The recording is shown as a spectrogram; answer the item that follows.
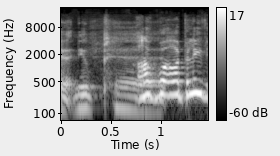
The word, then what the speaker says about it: Peart: things that he said he would pronounce it pete right but that's the sort of canadian accent yeah the purpose of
